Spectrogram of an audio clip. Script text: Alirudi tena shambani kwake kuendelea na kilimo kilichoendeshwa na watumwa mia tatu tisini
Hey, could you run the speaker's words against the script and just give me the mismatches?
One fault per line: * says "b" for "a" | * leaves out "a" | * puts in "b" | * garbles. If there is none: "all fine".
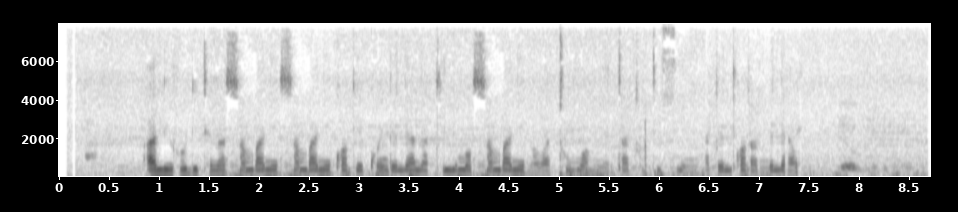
* puts in "shambani"
* says "shambani" for "kilichoendeshwa"
* garbles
